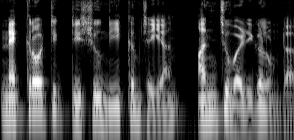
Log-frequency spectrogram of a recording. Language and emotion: Malayalam, neutral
